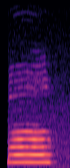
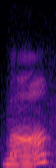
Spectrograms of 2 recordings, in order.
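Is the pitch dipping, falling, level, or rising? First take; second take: level; dipping. First: The pitch stays high and level. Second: The pitch dips down then rises again. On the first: "tone one is a flat tone, a flat high tone" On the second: "you dip down and back up again"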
